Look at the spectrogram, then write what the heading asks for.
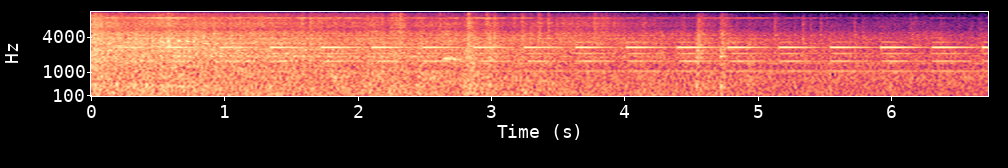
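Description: Union Pacific freight train's last cars rolling away over the rails, the rumble and clatter fading as the train recedes. A grade-crossing bell dings steadily, about three times a second.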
